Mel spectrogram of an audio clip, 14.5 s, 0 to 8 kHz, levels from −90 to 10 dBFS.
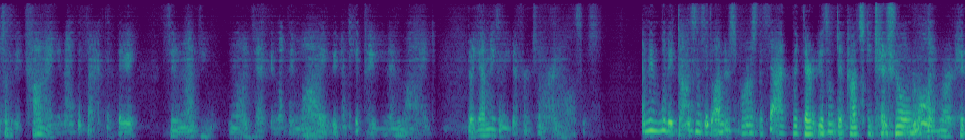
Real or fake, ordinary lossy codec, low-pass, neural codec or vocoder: fake; AAC, 48 kbps; 7.2 kHz; codec, 44.1 kHz, 0.9 kbps, DAC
